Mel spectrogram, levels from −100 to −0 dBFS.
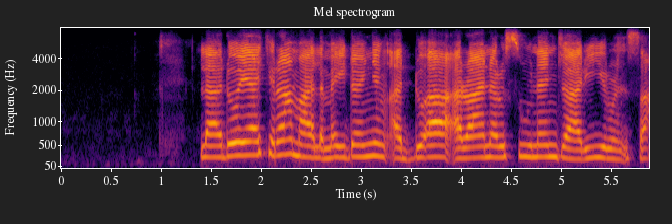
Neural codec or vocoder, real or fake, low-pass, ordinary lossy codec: none; real; 7.2 kHz; Opus, 16 kbps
